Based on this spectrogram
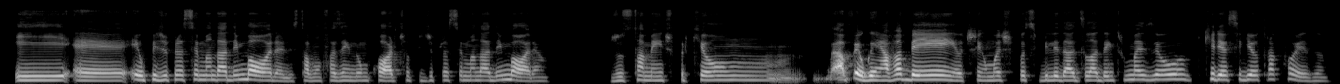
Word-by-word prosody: E, 195 +1 +2
eh, 180 -1 +1
eu 215 -2 +4
pedi 210 -1 -2
pra 220 +1 -3
ser 220 +2 -6
mandada 215 0 0
embora, 200 -6 +4
eles 150 -1 -11
estavam 170 0 -8
fazendo 180 0 -6
um 180 - -9
corte, 170 0 +1
eu 190 - -12
pedi 175 +2 -15
para 195 +1 -10
ser 195 +2 -13
mandada 195 0 -4
embora. 170 -7 0 0.6
Justamente 190 +2 -6
porque - - -7
eu 195 - +2 1.2
a - - +6
Eu - - +11
ganhava 200 +3 +5
bem, 215 -2 +4
eu 175 - -2
tinha 185 +2 -10
umas 195 +1 -6
possibilidades 195 -2 -3
lá 195 -1 0
dentro 190 +2 -7
mas 220 -1 -2
eu 230 0 +1
queria 225 -4 +1
seguir 225 0 -2
outra 225 +2 -5
coisa. 180 -10 -7
195 Hz, 170 wpm, -23 LUFS, 180-215 Hz, 1.2 s, Eu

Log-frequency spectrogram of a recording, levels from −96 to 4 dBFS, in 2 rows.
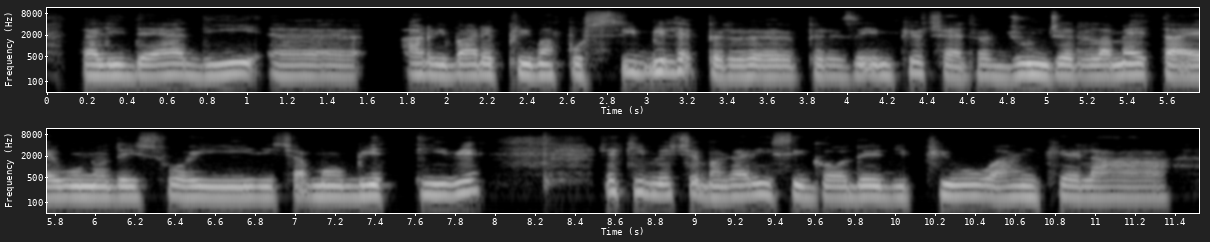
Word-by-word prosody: dall'idea 150 +1 +2
di, 155 +3 +2
ehm, 145 -3 -5 0.3
arrivare 155 -1 +2
prima 155 0 +1
possibile 190 +6 -1
per 140 -1 0
per 145 +1 -6
esempio, 150 +4 -3
cioè 140 -4 -3
raggiungere 150 +1 +2
la 150 0 +2
meta 160 0 +4
è - - +3
uno 145 0 +4
dei 145 0 +1
suoi, 140 -1 0
diciamo, 145 +2 -1
obiettivi, 165 +6 +1 0.6
e 210 - -2
chi 205 - -7
invece 170 -3 -2
magari 155 +4 -1
si 155 - -1
gode 145 +1 0
di 145 0 -6
più 160 +1 0
anche 145 +1 -2
la 140 0 -5
150 Hz, 150 wpm, -32 LUFS, 145-160 Hz, 0.6 s, meta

